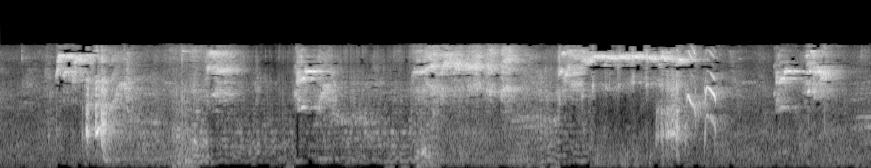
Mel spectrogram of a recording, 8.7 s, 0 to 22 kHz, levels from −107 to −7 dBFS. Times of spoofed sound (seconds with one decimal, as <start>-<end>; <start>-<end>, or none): 1.9-4.3; 5.4-5.9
